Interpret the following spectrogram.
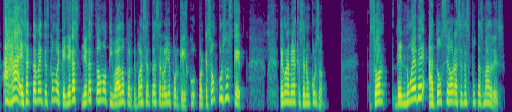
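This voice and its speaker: A man with a Mexican accent talking casually on a live stream, rambling and animated. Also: very high-pitched, fast, no echo, clean studio sound. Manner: rambling, animated, acts out shouted quotes.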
